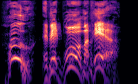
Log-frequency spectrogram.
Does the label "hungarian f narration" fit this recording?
No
